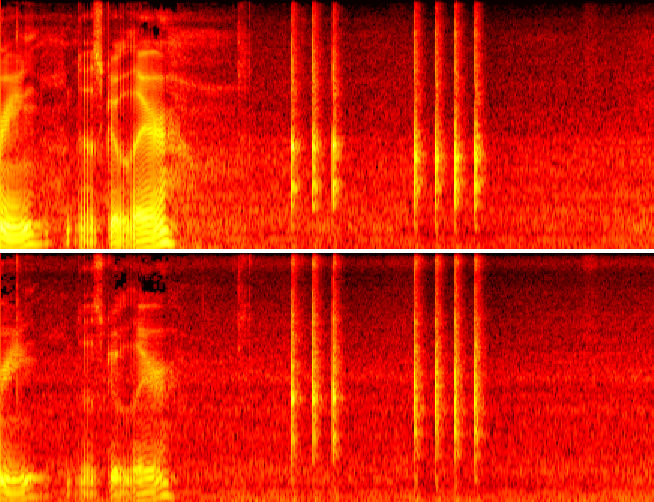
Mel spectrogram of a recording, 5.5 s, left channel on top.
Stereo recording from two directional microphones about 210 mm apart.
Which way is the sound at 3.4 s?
15° right (ahead or behind).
